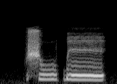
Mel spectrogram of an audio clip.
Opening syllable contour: high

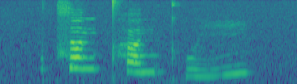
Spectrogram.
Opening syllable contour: high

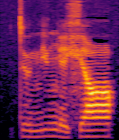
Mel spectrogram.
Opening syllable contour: low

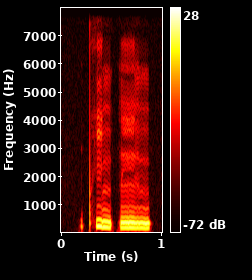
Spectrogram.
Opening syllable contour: falling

